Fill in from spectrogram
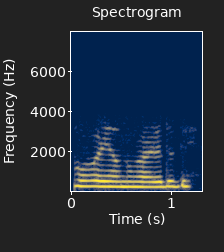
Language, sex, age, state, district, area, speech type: Manipuri, female, 30-45, Manipur, Kangpokpi, urban, conversation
